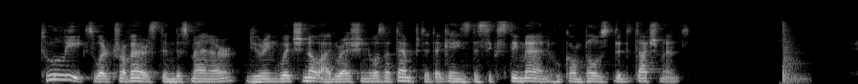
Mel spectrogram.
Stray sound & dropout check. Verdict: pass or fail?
fail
